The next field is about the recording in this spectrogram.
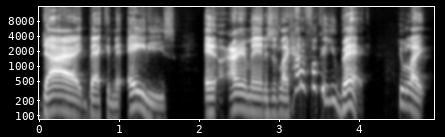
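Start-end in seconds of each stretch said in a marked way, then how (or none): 3.1-4.1 high-pitched mock astonishment; incredulous. Iron Man facing a villain back from the dead, incredulous. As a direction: act out baffled disbelief.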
